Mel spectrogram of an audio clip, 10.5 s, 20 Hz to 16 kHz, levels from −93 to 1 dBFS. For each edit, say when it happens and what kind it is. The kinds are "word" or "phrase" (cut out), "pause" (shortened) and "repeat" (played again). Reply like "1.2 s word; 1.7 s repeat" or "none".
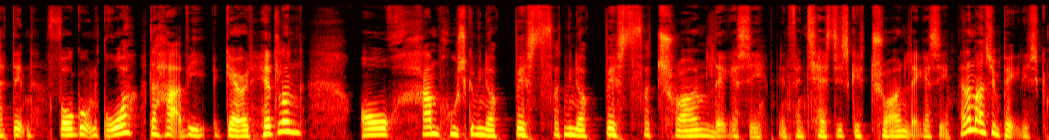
1.0 s word; 1.5 s pause; 5.6 s repeat; 7.7 s pause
